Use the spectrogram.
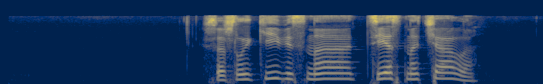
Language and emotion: Russian, positive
